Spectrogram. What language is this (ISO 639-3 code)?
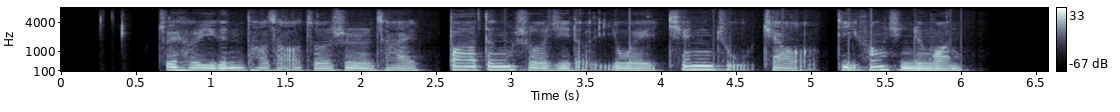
zho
